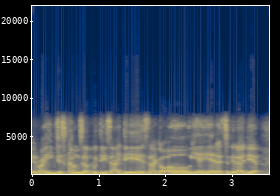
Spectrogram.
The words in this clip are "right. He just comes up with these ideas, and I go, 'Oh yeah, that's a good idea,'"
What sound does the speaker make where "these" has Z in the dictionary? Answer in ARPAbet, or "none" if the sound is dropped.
Z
